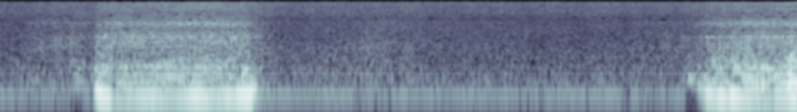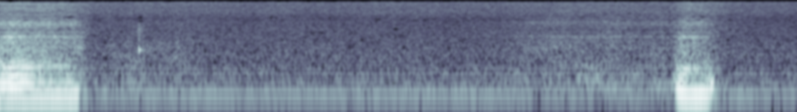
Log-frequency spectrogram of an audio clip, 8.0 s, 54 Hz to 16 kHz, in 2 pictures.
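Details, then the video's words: A tired 6-month-old female Vizsla, worn out after a beach workout in Brigantine, New Jersey, snores in deep, rattling breaths spaced a few seconds apart over a steady low hum. "Vizsla snoring"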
